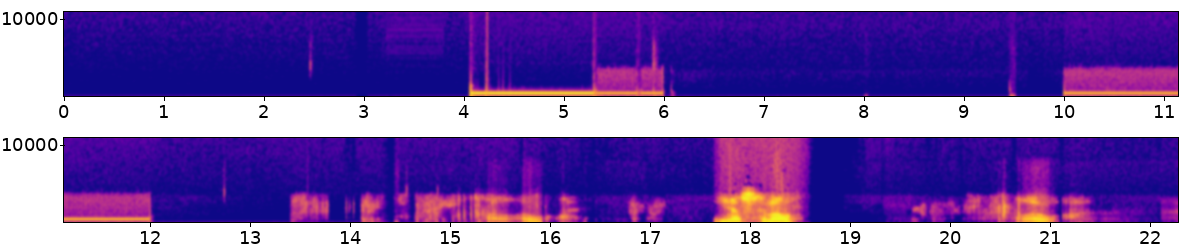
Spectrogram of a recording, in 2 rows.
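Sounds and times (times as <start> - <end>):
steady low electronic telephone line tone while dialing: 4.1 - 6.0, 10.0 - 12.0
speech: 17.7 - 18.5.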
